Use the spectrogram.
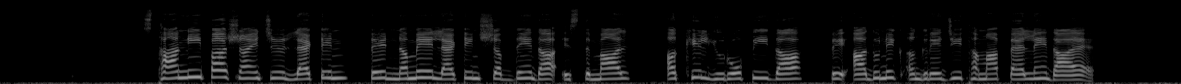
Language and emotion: Dogri, neutral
